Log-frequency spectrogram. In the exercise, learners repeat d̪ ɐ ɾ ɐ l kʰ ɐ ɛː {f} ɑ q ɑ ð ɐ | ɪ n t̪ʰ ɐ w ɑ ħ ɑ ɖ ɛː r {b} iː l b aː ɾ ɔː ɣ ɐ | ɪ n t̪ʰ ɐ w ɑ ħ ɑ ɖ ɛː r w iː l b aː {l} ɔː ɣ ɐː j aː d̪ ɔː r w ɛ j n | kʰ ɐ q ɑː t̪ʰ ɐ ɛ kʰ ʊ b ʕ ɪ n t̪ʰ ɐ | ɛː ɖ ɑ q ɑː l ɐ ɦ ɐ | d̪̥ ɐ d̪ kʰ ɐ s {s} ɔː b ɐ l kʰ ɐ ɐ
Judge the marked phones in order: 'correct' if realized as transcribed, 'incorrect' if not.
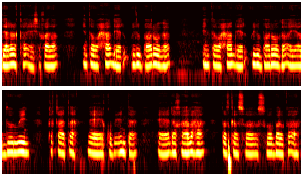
incorrect: ʃ, incorrect: w, incorrect: ɾ, correct

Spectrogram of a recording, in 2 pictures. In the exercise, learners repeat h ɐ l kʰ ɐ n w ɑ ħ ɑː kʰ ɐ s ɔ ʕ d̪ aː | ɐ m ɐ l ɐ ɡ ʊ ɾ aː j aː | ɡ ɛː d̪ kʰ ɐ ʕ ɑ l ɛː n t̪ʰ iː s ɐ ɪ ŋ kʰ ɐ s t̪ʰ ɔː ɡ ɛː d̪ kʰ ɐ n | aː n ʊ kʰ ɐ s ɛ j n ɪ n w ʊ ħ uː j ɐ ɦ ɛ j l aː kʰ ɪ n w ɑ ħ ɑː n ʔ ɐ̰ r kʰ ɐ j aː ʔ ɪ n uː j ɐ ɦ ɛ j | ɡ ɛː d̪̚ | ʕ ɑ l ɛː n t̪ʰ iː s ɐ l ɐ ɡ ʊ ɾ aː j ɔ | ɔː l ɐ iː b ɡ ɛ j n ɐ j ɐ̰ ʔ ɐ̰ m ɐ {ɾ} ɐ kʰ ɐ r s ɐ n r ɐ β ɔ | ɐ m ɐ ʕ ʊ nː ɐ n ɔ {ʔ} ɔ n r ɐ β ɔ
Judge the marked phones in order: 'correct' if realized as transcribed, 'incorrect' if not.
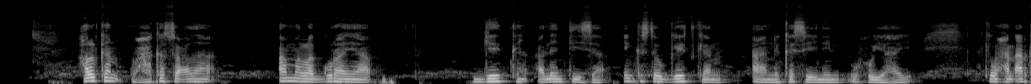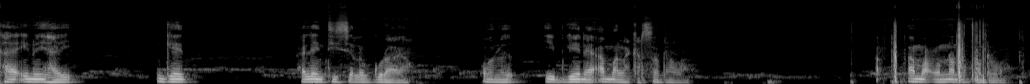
incorrect: l, incorrect: q

